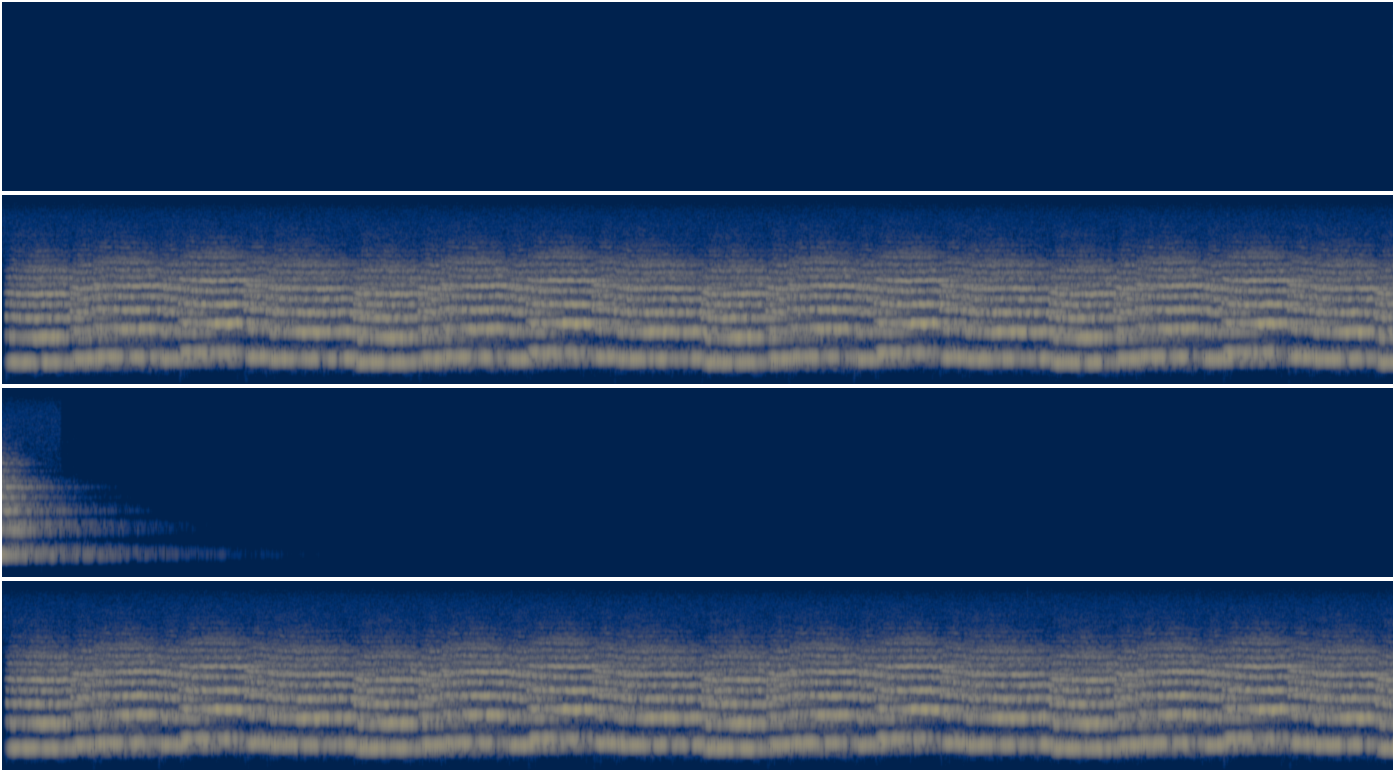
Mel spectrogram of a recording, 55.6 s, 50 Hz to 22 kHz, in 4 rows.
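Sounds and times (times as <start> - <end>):
high flute melody loop in C minor for trap at 138 BPM: 14.0 - 28.6, 41.8 - 55.6.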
